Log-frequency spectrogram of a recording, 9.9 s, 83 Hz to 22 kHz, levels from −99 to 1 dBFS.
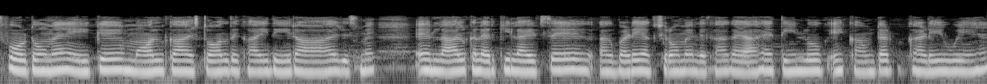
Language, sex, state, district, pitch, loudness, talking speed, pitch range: Hindi, female, Chhattisgarh, Raigarh, 200 Hz, -23 LUFS, 190 wpm, 190-210 Hz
